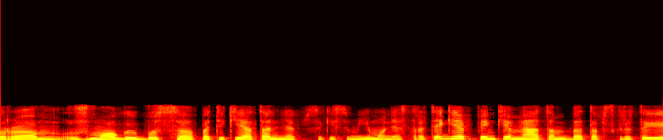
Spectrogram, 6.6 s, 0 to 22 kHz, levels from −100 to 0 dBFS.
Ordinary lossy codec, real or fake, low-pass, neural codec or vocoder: AAC, 32 kbps; real; 5.4 kHz; none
